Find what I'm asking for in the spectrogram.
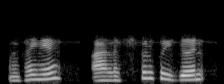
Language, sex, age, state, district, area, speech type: Bodo, female, 30-45, Assam, Kokrajhar, rural, conversation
